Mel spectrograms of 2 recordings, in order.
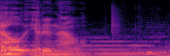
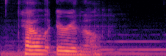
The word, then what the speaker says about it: Tel'Irinal: Taylor, tell me how you pronounce that name. Tell Irinal. Yes. Tel'Irinal.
